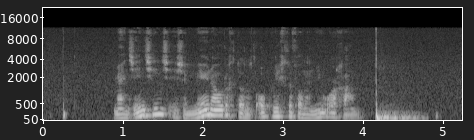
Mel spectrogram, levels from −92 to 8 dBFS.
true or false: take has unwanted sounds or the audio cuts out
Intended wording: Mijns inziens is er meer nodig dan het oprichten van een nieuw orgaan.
true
